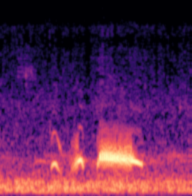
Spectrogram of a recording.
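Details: Spotted dove call: faint short rising and falling notes lead into one loud, sustained coo that slides downward, over a steady low background hum.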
